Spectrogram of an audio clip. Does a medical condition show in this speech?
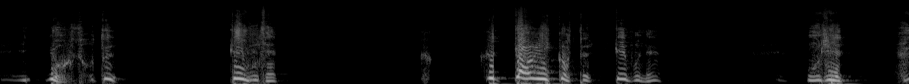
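Yes: cerebral palsy; fairly severe in childhood.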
